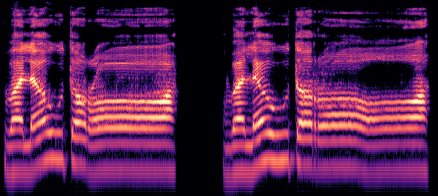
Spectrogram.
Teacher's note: रा को 3 सेकंड तक लंबा करके पढ़ेंगे।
